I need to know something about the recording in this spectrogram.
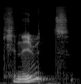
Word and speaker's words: Knut: It's pronounced Canute in English, but in Swedish it's called Knut. And in Danish, it's called Knud.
